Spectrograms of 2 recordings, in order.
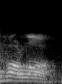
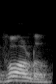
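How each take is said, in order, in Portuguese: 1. O acento está na última sílaba. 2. O acento está na primeira sílaba. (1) "volo nunca é voló" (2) "as palavras são paroxítonas e pré-paroxítonas"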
